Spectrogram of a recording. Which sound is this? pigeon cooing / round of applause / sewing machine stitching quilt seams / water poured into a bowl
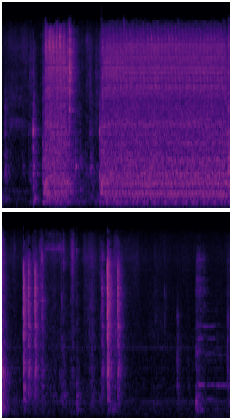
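sewing machine stitching quilt seams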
